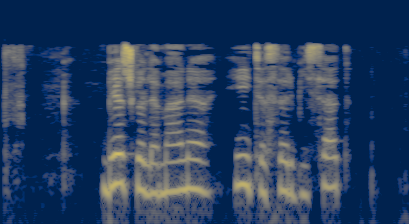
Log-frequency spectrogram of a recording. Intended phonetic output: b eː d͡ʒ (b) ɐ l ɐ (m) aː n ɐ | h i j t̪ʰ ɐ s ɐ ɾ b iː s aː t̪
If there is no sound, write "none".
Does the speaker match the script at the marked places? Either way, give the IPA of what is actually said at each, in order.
ɡ, m

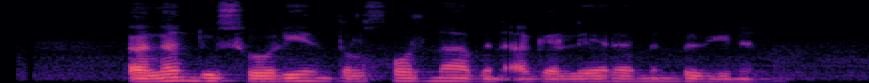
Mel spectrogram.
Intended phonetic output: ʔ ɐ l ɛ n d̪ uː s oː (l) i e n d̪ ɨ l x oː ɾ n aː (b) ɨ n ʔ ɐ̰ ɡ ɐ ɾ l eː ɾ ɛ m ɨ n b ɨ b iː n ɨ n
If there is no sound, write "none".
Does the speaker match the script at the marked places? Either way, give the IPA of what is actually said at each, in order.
l, b

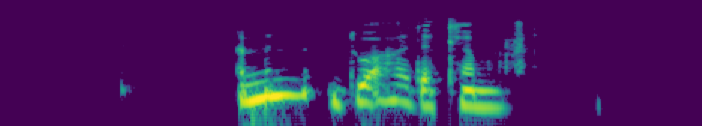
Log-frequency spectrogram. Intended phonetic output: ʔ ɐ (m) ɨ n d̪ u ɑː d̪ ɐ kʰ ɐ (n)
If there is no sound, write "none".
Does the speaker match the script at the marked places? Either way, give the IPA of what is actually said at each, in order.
m, m

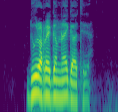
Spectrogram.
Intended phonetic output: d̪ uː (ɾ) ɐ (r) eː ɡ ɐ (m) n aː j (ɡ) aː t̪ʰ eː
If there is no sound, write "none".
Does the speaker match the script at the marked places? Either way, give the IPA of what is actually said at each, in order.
ɾ, r, m, ɡ

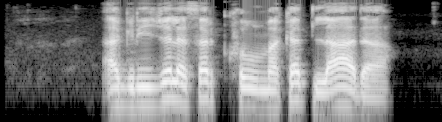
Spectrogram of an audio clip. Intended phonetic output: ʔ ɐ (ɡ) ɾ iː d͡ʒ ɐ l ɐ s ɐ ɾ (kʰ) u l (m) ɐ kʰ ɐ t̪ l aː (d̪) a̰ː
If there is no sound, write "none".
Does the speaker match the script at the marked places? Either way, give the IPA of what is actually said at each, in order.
ɡ, kʰ, m, d̪

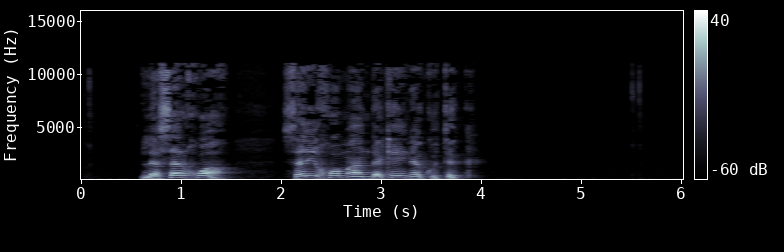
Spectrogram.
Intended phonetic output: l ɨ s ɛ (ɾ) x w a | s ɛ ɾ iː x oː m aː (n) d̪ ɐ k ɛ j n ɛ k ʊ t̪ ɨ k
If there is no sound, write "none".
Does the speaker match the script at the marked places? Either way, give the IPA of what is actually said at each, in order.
ɾ, n

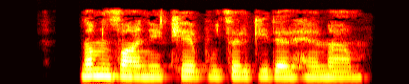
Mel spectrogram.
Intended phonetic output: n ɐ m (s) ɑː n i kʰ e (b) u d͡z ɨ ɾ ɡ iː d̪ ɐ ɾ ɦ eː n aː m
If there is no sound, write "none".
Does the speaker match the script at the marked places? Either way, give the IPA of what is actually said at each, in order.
z, b

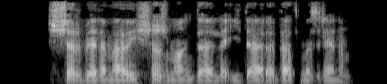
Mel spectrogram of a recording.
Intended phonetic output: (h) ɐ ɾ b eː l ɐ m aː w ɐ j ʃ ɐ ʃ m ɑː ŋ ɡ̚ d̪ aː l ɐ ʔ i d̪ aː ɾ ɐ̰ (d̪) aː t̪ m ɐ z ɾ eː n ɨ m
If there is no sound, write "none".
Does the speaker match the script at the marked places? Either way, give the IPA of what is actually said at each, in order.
ʃ, d̪

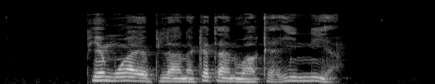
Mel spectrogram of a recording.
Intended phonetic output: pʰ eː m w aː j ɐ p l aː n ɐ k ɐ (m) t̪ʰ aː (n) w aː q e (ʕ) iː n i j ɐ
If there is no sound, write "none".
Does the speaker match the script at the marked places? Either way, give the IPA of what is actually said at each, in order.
none, n, ʕ

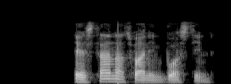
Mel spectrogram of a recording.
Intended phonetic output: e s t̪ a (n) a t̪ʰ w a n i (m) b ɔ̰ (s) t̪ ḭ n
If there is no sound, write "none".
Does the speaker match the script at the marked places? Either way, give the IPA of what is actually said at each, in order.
n, n, s

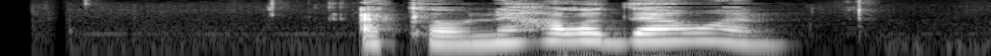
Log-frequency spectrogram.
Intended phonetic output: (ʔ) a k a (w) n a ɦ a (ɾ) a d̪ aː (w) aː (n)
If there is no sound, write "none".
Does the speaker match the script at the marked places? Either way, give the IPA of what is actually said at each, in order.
ʔ, w, l, w, n

